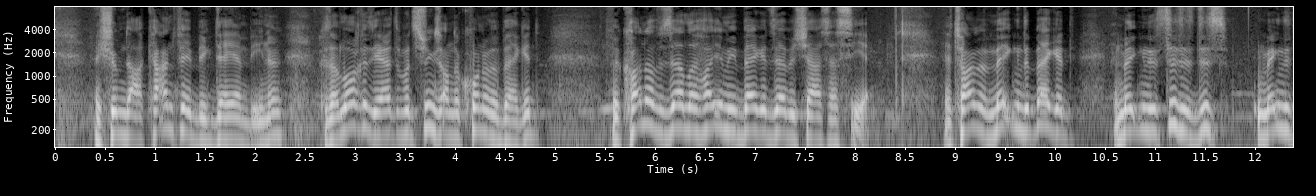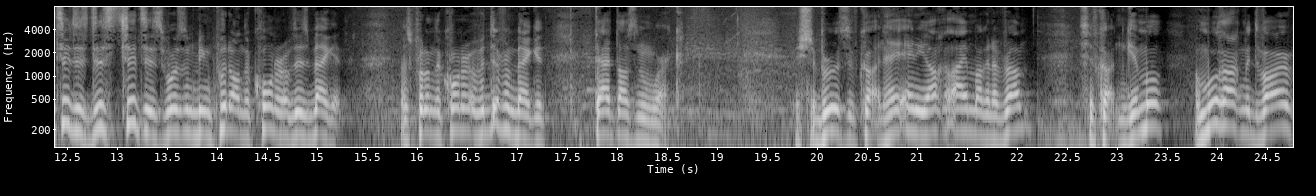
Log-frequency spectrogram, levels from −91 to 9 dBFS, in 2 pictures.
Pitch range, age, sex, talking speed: 155-195 Hz, 20-39, male, 125 wpm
